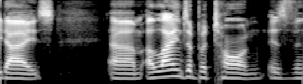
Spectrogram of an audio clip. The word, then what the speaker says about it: Alain de Botton: But in my head, I say Alan of Button, which makes me laugh every time.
